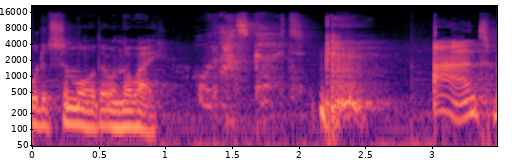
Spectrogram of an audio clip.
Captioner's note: giggling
